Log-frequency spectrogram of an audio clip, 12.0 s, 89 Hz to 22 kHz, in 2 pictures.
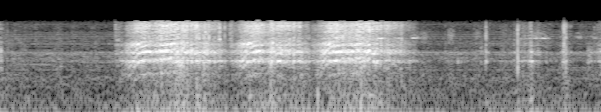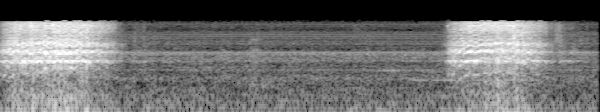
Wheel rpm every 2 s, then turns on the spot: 30, 70, 20, 40, 0, 50.
none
